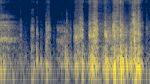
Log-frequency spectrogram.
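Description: Cardboard shipping box being cut open with a knife: irregular scratching, scraping and rustling of the blade and hands on the cardboard.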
